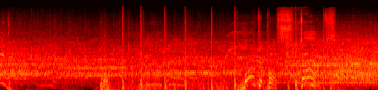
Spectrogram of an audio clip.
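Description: A large crowd cheers and murmurs throughout.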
